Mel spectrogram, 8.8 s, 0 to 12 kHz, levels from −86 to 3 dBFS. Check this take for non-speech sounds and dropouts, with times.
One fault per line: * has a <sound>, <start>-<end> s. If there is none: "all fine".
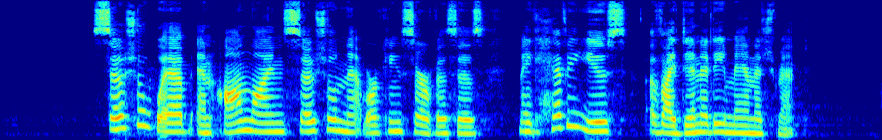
all fine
